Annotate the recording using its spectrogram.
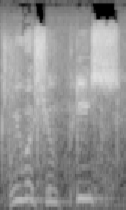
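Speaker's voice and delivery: formal farewell. Real, not acted. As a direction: wish the audience well with a flourish. Closing wishes to audience.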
